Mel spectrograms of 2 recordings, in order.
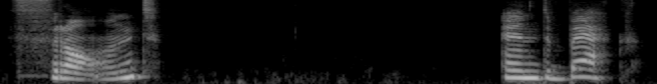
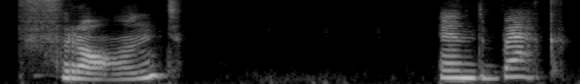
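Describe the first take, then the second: No difference in how they are said.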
